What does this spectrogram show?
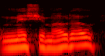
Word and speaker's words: Mishimoto: i hope i'm saying this name right i pronounce it like mishimoto uh says uh big truck power but this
